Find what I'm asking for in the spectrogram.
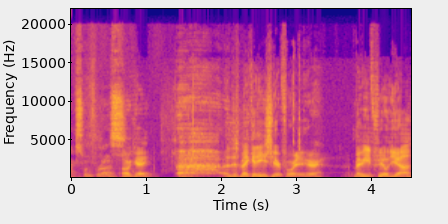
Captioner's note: sighs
